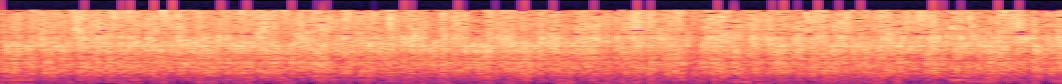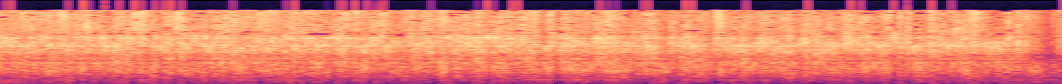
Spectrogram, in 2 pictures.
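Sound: round of applause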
